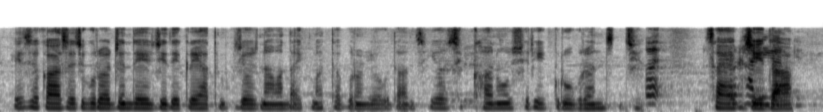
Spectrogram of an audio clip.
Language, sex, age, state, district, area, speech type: Punjabi, female, 45-60, Punjab, Amritsar, urban, spontaneous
